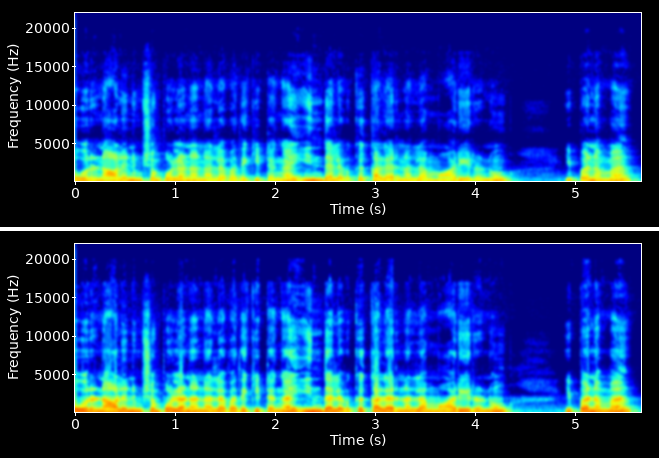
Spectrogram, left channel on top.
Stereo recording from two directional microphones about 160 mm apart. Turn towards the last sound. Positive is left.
turn(degrees=-30)  # may be behind; listen again after turning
